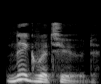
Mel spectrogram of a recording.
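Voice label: "nigritude", British English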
